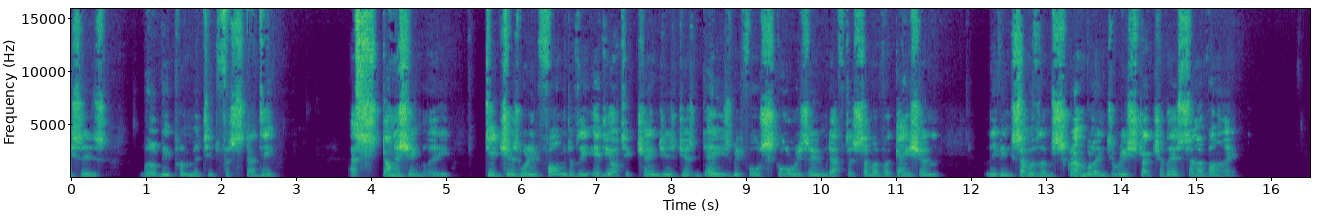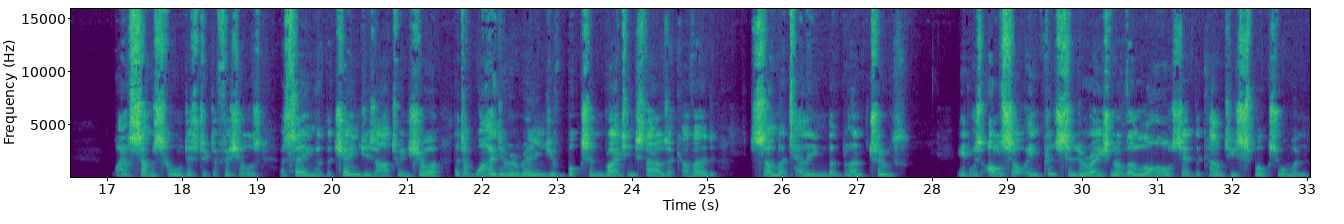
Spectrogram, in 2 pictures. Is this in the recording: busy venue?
no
